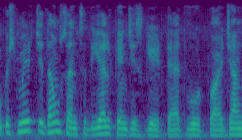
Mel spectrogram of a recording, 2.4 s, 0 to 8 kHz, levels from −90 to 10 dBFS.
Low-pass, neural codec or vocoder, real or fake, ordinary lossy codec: 7.2 kHz; none; real; Opus, 24 kbps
